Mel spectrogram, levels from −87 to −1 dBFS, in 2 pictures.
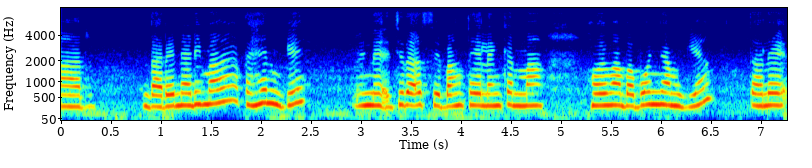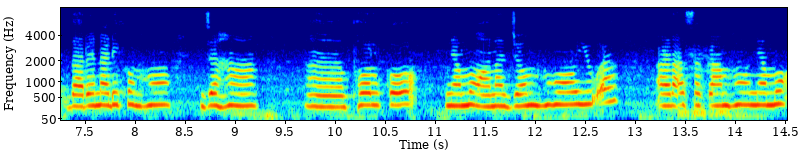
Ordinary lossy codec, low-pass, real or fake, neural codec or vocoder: none; 7.2 kHz; real; none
